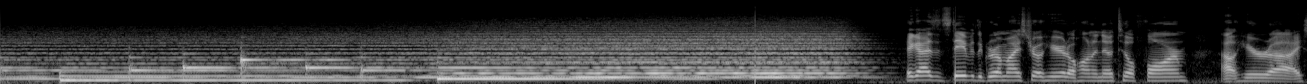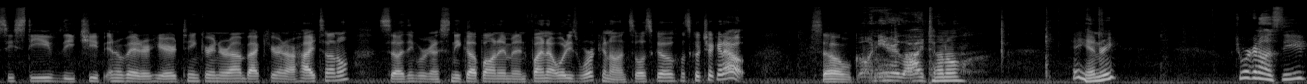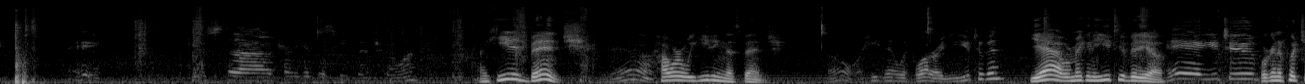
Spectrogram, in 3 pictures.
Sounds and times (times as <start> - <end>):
Speech: 9.1 - 20.5, 21.2 - 22.8, 23.8 - 24.3, 25.4 - 26.2, 28.1 - 39.1.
